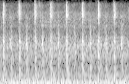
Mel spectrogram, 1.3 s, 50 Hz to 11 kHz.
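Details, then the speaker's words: 2009 Audi TT 2.0 TFSI, started after being parked a long time with a dead battery: a sharp, regular knock about six times a second over a steady idle, an internal engine knock needing an engine replacement. "it does need an engine as you can hear it is knocking"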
